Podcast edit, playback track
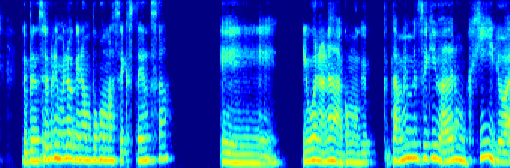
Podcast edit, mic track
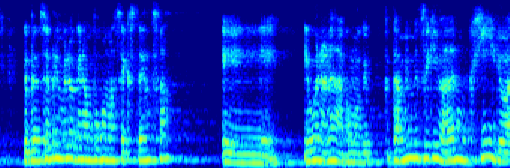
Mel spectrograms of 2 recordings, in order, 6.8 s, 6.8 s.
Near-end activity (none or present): none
